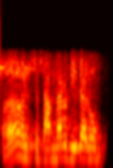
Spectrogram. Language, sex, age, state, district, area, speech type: Odia, male, 60+, Odisha, Gajapati, rural, conversation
